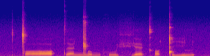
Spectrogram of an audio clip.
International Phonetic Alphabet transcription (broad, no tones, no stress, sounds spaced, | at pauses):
ǀ ɒ | t æ ŋ͡ǁ o m x u fʲ æ kʰ ɒ ǃ i l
